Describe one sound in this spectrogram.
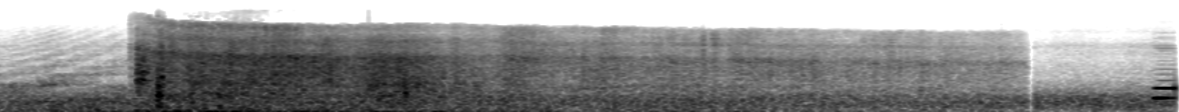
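Skis hiss and scrape over snow as a jumper lands and slides to a stop.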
